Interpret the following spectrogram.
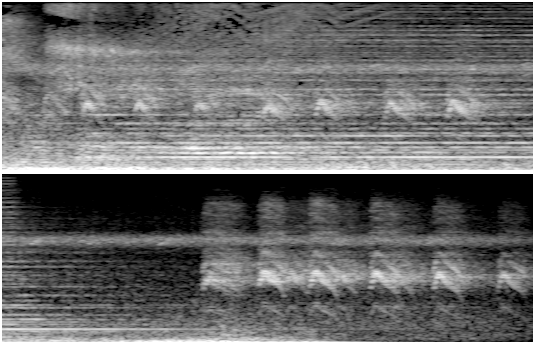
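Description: Outro theme music: held low notes under a repeating short, harsh call about twice a second, which pauses briefly past the middle and returns. The music fades out near the end.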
